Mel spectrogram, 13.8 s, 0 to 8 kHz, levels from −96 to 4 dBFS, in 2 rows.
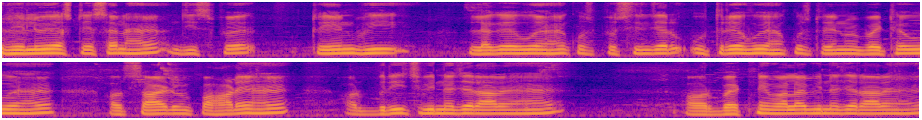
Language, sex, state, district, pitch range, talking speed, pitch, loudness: Hindi, male, Bihar, Jahanabad, 150-170 Hz, 175 wpm, 165 Hz, -22 LUFS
